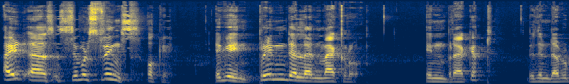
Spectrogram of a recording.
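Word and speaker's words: println!: we call it as Prindle and macro we don't pronounce it as println exclamation that's not the way it has to be pronounced like Prindle and macro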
